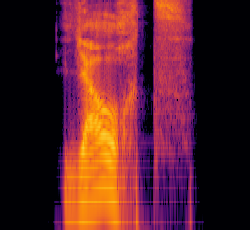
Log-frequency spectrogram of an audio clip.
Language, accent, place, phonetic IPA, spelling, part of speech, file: German, Germany, Berlin, [jaʊ̯xt͡s], jauchz, verb, De-jauchz.ogg
- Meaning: 1. singular imperative of jauchzen 2. first-person singular present of jauchzen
